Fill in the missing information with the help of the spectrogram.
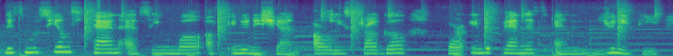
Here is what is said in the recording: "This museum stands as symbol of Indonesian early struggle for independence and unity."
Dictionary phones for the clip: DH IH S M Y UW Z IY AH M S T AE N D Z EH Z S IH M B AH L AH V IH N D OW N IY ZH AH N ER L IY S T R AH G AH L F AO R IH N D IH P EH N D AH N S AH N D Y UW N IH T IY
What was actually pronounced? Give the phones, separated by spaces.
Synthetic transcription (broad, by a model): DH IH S M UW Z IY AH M S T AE N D EH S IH M B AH L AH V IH N D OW N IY SH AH N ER L IY S T R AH G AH L F AO R IH N D IH P EH N D AH N S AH N Y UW N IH T IY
